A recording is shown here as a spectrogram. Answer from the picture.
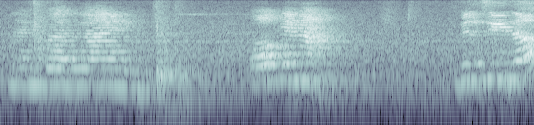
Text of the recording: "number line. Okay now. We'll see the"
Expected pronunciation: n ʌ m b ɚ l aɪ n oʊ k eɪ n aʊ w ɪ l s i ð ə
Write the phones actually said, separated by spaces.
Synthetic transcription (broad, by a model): n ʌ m b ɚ n aɪ n oʊ k eɪ n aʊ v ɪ l s i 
